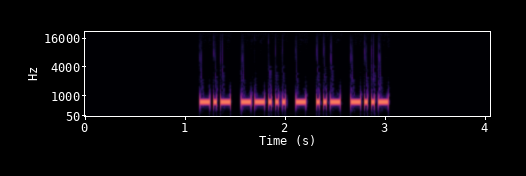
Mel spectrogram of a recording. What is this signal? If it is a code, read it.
Morse code, heard as a keyed tone, about 36 wpm, 700 Hz. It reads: K7TUX
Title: USA Call Signs - 5 Characters - 3x Character Spacing - 35wpm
